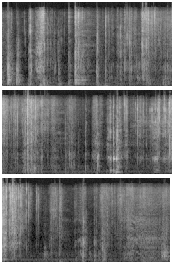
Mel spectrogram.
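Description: Foil trading-card pack wrappers crinkling and crackling in irregular bursts as the packs are handled and set down on the table.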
